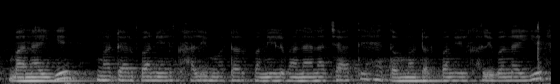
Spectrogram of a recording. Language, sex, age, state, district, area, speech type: Hindi, female, 30-45, Bihar, Samastipur, rural, spontaneous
